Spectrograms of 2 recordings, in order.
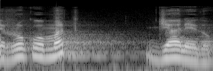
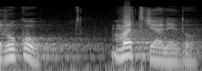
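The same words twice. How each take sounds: First: "رکو، مت" together, long pause, then "جانے دو"; stop, don't, then let him go; pause after mat. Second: Stop, then don't let him go; pause after rukko. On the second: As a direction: pause after "رکو،", then "مت جانے دو" run together. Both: Shown as a demonstration. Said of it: "یہ وقفہ ہم نے ایک لفظ آگے پیچھے کیا".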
